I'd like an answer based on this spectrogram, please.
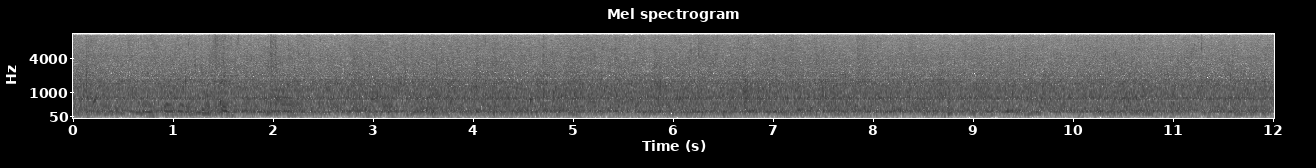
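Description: Shallow stream running over a stony bed, a steady rush of water. About halfway through there are a few small splashes from boots wading across it.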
